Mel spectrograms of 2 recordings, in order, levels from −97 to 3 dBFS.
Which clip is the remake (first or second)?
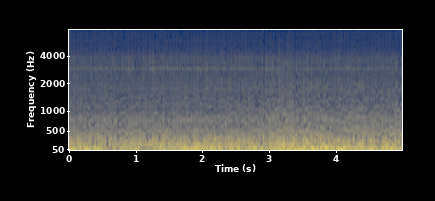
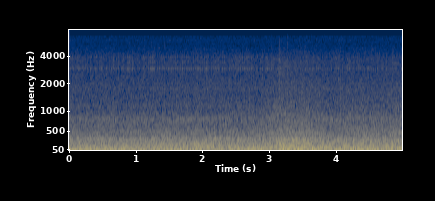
first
